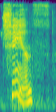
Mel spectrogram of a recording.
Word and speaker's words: chance: it says good so words like chance and change need that silent final e to make their soft sounds if change didn't have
